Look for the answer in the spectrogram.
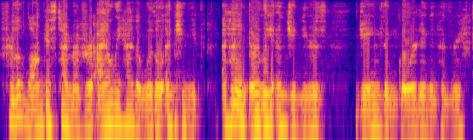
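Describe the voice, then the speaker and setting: A man's voice: mid-range voice, flat delivery, mellow, no room sound. Young american guy chatting on stream, keeps restarting sentences, kinda dull lo-fi mic. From United States. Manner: halting, repetitive starts. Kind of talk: casual chat on a livestream.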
